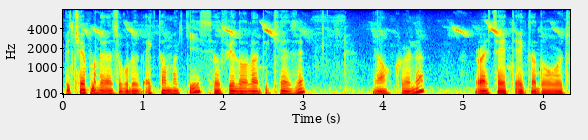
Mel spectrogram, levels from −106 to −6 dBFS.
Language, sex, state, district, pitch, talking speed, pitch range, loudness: Nagamese, male, Nagaland, Dimapur, 85 Hz, 170 wpm, 80-95 Hz, -18 LUFS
